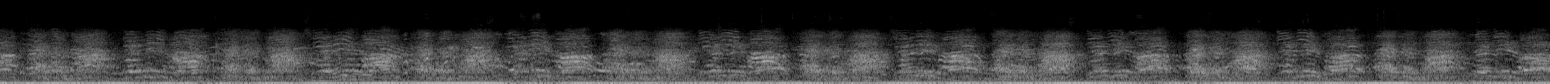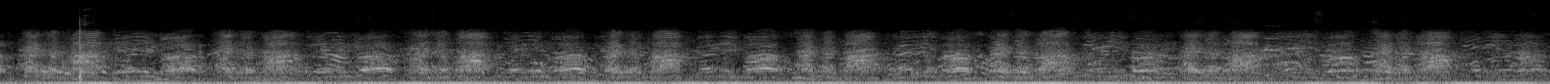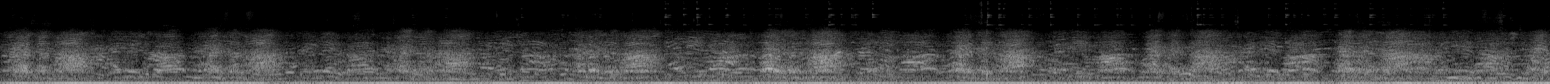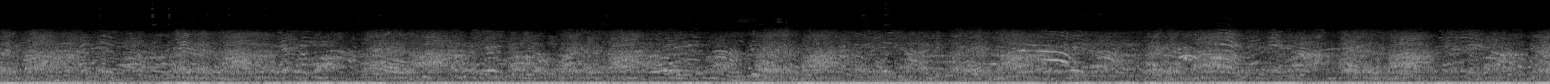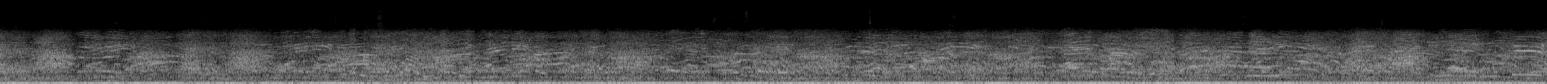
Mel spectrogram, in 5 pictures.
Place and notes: Tamsui District, New Taipei City - Tourists and protest
A lot of tourists, Protest crowd walking through
Please turn up the volume a little. Binaural recordings, Sony PCM D100+ Soundman OKM II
